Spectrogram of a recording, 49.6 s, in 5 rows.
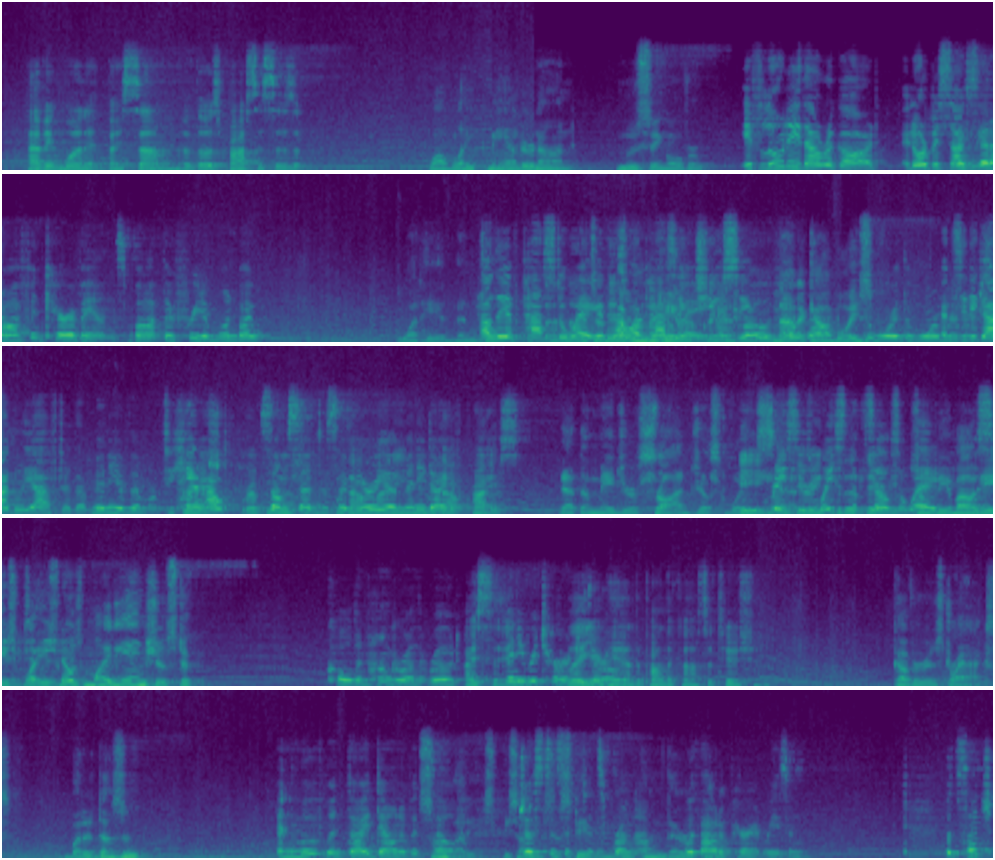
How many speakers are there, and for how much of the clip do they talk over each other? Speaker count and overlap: four, about 36%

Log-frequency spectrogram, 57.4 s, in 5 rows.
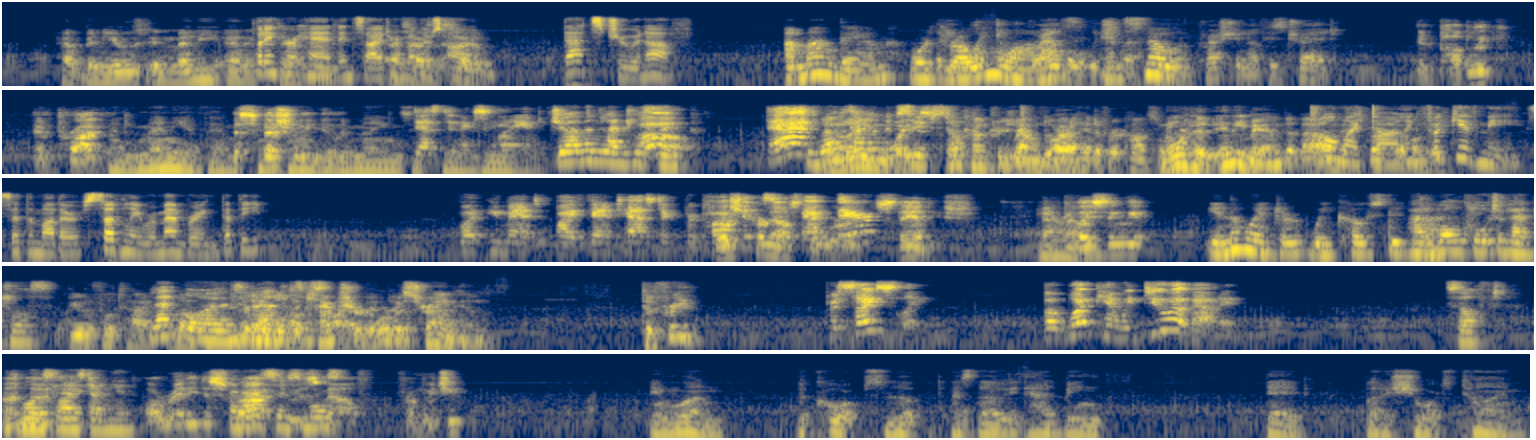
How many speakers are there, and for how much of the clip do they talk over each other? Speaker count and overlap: ten, about 38%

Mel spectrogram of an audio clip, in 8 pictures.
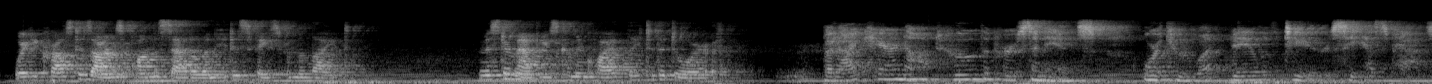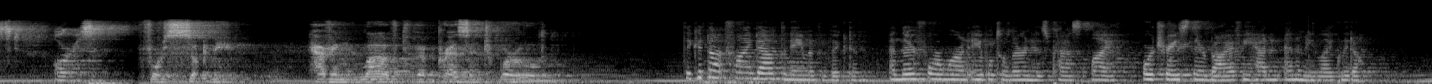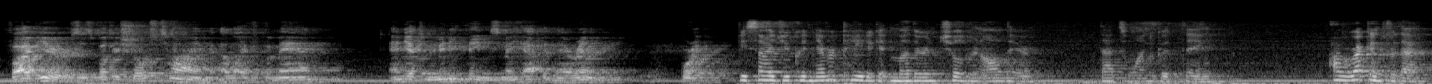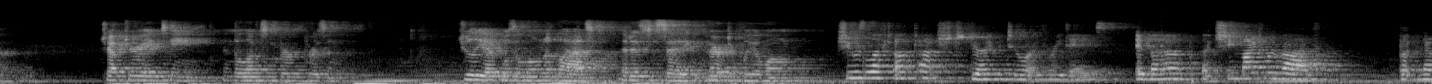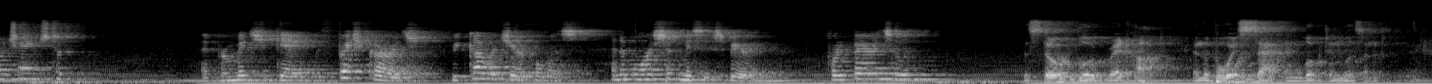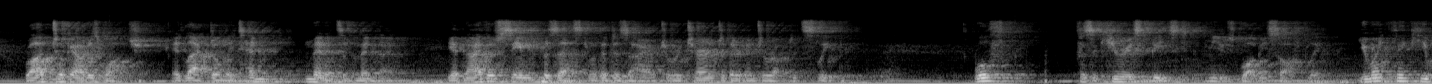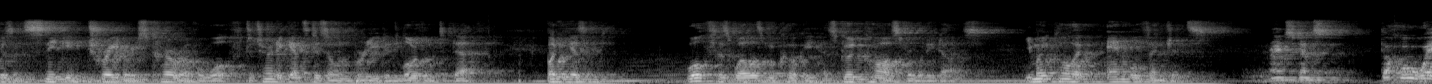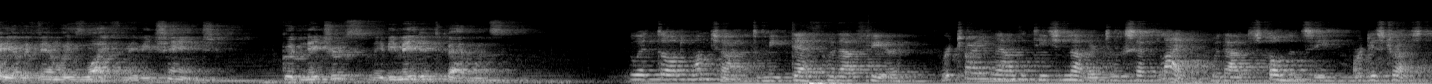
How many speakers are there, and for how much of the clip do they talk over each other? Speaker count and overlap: ten, no overlap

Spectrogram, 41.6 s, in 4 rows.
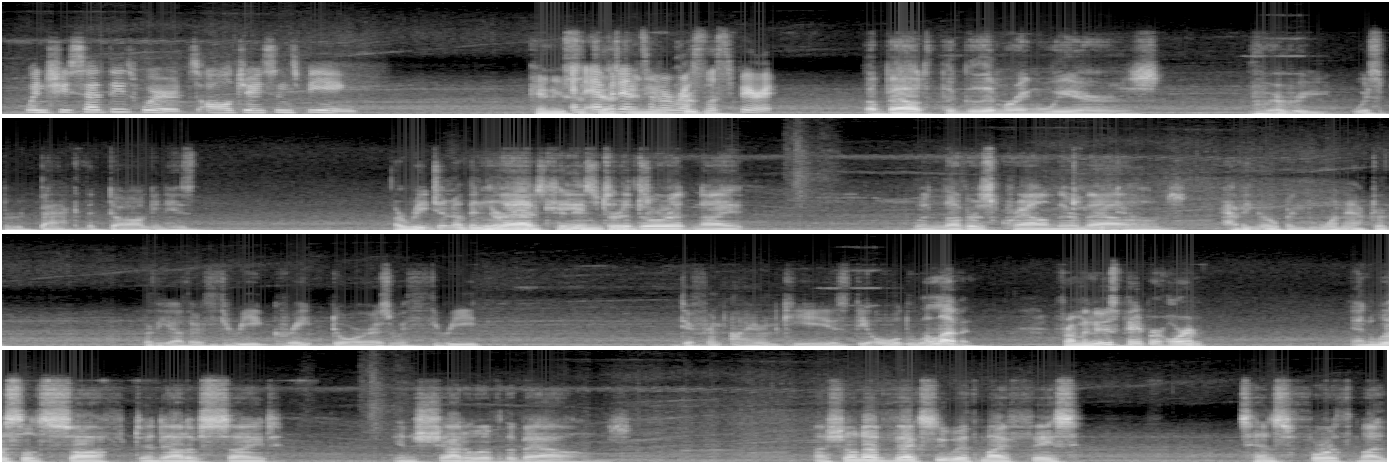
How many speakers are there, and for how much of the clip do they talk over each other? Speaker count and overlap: six, about 10%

